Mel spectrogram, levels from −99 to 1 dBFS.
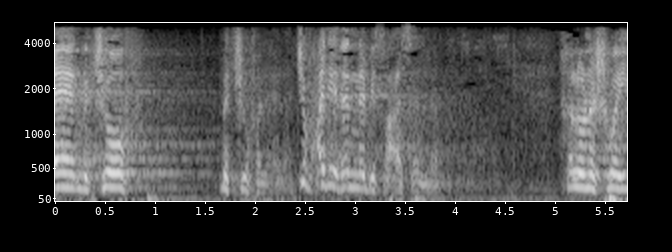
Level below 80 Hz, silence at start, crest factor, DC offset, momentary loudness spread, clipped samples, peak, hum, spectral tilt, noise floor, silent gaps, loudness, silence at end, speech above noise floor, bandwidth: -40 dBFS; 0 s; 22 dB; under 0.1%; 20 LU; under 0.1%; 0 dBFS; none; -6 dB/octave; -50 dBFS; none; -21 LUFS; 0 s; 29 dB; 5.4 kHz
